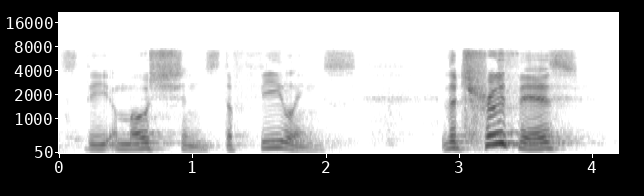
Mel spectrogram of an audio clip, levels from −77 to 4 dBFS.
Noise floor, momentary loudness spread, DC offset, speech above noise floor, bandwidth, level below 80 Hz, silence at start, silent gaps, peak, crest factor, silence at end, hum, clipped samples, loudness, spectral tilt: -64 dBFS; 21 LU; under 0.1%; 32 dB; 7.8 kHz; -84 dBFS; 0.05 s; none; -12 dBFS; 20 dB; 0.3 s; none; under 0.1%; -30 LUFS; -4 dB/octave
